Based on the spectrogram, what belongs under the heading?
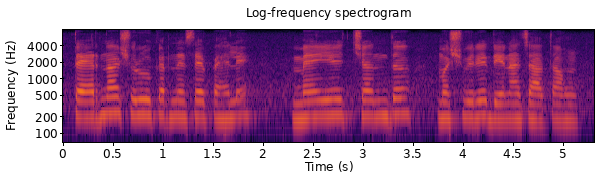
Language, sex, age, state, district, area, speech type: Urdu, male, 18-30, Maharashtra, Nashik, urban, spontaneous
